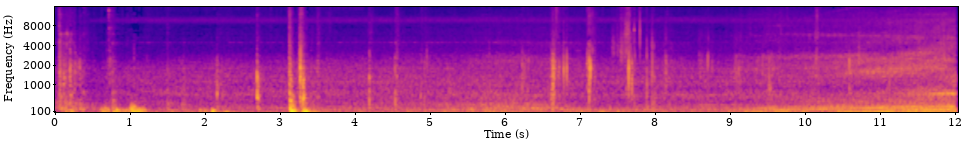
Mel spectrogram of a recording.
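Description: A door being handled, with clicks and a loud thud about three seconds in, then footsteps on pavement. From about nine seconds in a passing pickup truck's engine hum grows steadily louder.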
